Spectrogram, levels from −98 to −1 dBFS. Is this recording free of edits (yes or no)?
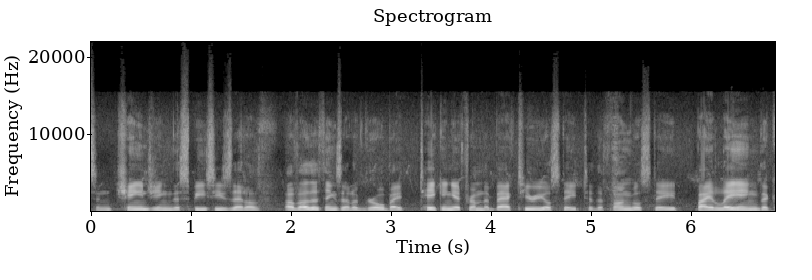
no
